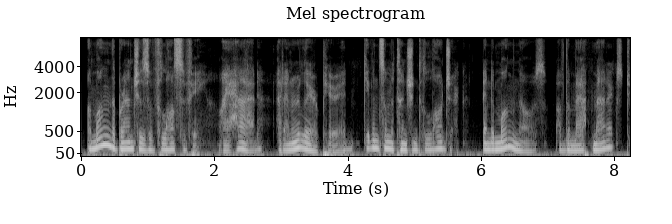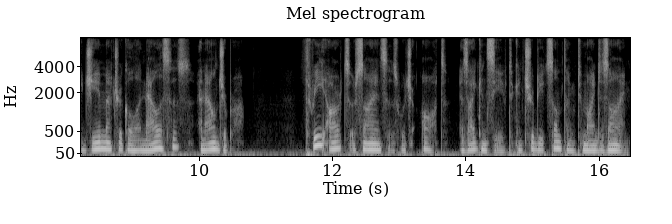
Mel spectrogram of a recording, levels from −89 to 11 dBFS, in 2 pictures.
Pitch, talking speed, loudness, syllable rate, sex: 110 Hz, 150 wpm, -22 LUFS, 5.3 syllables/s, male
